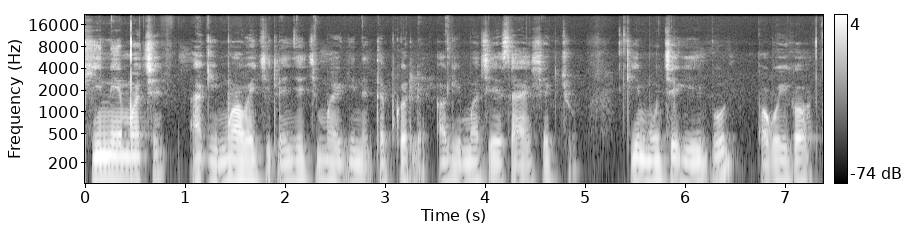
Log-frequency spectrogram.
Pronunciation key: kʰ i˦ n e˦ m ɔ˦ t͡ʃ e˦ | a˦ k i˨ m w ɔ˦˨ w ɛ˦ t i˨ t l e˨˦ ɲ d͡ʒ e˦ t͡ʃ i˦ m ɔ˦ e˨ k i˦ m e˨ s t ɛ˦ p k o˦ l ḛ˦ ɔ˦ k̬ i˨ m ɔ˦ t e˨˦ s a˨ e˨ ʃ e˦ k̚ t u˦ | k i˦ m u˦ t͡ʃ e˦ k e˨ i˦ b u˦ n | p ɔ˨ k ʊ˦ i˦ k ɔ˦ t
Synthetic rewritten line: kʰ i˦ n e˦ m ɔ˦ t͡ʃ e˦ | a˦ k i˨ m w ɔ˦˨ w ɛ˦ t͡ʃ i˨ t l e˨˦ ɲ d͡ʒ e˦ t͡ʃ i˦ m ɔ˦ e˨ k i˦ n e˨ t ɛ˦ p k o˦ l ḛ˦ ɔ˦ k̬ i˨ m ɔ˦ t͡ʃ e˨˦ s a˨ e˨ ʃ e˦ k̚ t͡ʃ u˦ | k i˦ m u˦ t͡ʃ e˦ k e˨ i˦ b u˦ n | p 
